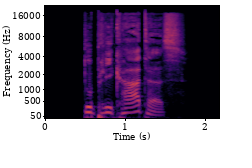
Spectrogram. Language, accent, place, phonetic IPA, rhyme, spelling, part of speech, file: German, Germany, Berlin, [dupliˈkaːtəs], -aːtəs, Duplikates, noun, De-Duplikates.ogg
- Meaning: genitive singular of Duplikat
